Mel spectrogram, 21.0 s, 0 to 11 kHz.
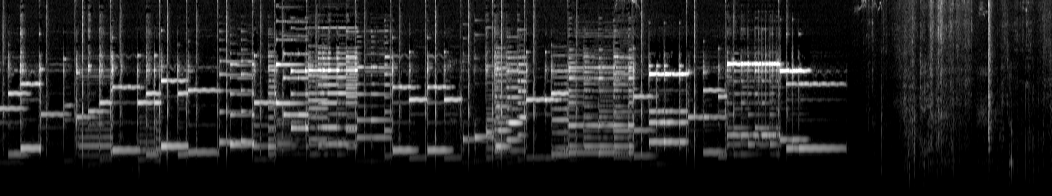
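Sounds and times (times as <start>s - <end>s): doorbell chime tunes: 0.1s - 17.0s
rustling: 17.2s - 21.0s.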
